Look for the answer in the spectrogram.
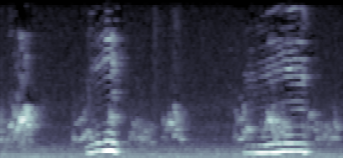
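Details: Captive male African grey parrot copying its owners' sneezes, laughs, burps and nose blowing; two drawn-out, bent tonal cries with a softer scratchy murmur between them.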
